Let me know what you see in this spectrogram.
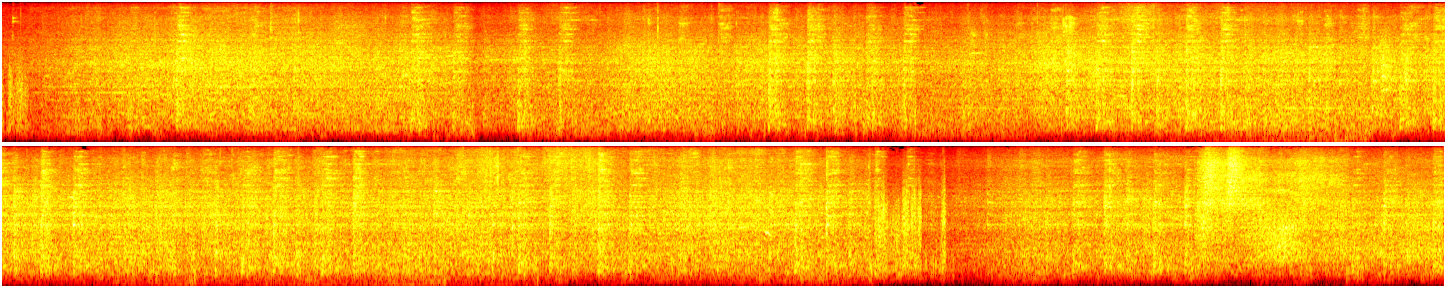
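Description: A train passing close by, its wheels clicking over the rail joints in a steady clatter, with a short lull about three-quarters of the way through.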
